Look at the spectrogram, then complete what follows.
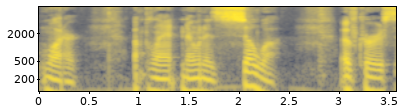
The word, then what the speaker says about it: sowwa: a plant known as soa. Of course, as always, the European alchemists mispronounced soa as soda, and so they called the alkali made from it soda alkali.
